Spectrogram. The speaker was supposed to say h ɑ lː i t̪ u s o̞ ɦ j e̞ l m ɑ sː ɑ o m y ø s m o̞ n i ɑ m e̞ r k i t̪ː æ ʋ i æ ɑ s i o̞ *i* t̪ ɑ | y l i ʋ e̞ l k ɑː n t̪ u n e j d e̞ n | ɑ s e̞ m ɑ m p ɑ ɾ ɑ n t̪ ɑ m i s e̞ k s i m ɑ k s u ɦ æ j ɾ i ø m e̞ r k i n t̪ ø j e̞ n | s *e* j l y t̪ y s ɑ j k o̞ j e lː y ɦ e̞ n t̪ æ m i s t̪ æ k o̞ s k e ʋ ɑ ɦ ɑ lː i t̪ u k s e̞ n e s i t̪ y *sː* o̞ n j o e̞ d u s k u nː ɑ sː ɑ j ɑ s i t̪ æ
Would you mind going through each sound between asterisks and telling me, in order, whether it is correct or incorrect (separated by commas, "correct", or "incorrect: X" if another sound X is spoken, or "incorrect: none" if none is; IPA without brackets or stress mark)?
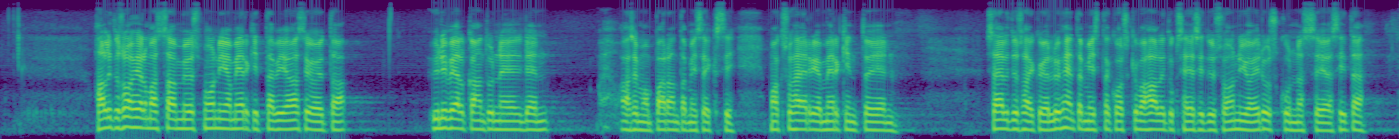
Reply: incorrect: j, incorrect: æ, incorrect: s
